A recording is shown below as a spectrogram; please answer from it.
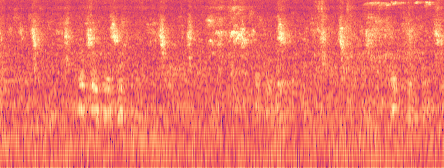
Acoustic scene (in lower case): park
